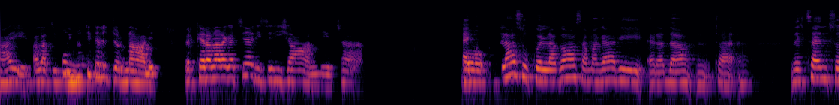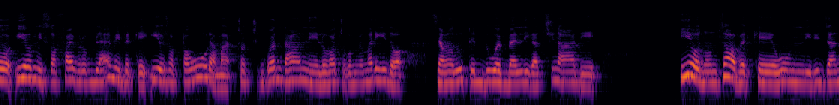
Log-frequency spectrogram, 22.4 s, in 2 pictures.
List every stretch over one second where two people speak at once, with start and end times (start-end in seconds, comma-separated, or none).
none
